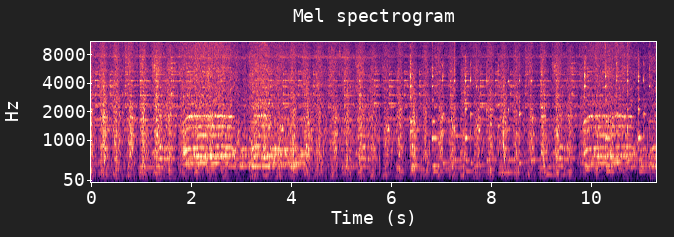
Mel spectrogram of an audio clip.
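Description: A steam train's whistle sound effect: two long, bright, multi-toned whistle blasts, one early and one at the end. Between them a continuous loud rumble and hiss of the moving train carries on.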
